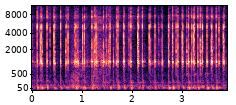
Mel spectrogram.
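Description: Long nails tap rapidly on the headband and earcups of purple plastic over-ear headphones resting on a microphone. The result is a dense, uneven run of short, dry plastic clicks with a faint tonal ring around 1 kHz and soft low thumps beneath. Each tap dies away almost instantly.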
